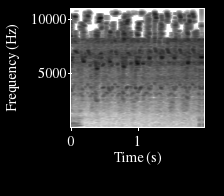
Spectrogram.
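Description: Handheld electric nail drill (e-file) running against a fingernail, a steady high whine with short high squeaks over it.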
